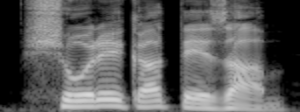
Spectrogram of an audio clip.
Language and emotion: Urdu, neutral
